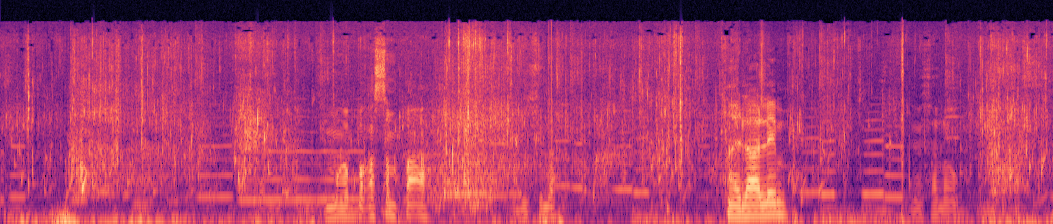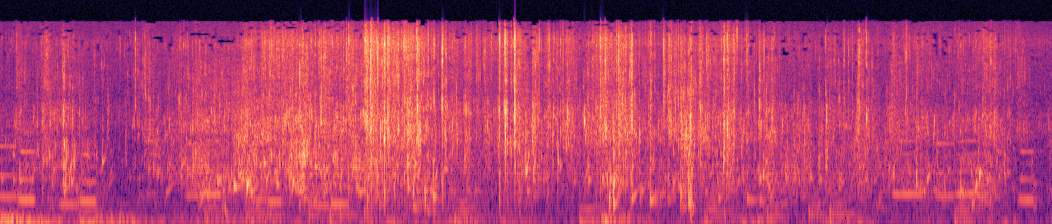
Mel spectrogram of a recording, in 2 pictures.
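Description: Water splashes and sloshes as men wade through it.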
